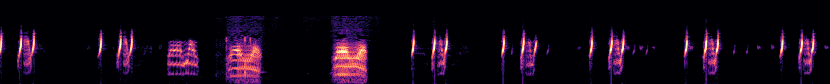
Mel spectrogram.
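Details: Common quail night call: crisp, liquid three-note calls repeated about once a second, broken midway by two louder, harsher bursts.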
